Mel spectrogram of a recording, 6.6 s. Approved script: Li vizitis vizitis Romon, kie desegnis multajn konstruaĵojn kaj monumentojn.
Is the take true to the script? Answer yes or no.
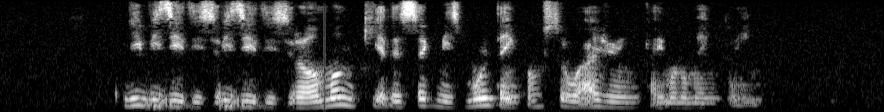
yes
